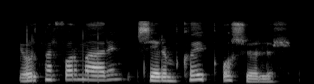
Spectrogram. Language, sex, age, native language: Icelandic, female, 40-49, Icelandic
